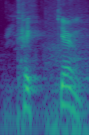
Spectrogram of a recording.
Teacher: There's a chisai tsu when you write it. So there's supposed to be emphasis on the consonant sound that is preceding the small tsu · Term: double consonant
